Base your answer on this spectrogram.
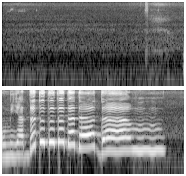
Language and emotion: Russian, positive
